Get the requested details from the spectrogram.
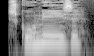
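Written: skonæse

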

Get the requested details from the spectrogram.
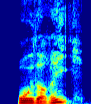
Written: roderi

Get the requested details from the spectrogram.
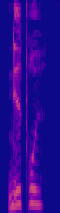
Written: nedbrud

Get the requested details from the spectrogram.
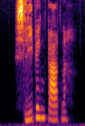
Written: SLEEPINGPARTNEREN

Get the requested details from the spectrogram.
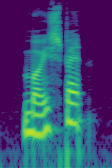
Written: møgspand

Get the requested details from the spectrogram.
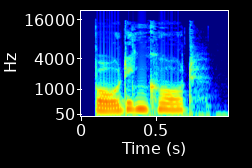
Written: boardingkort

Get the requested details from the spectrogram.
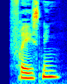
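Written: FRÆSNING

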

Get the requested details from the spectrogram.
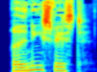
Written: REDNINGSVEST

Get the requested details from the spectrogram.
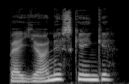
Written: BAYONNESKINKE

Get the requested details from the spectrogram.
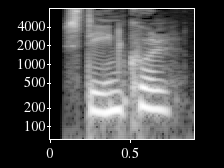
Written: stenkul

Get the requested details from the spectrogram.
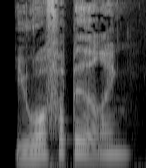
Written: jordforbedring

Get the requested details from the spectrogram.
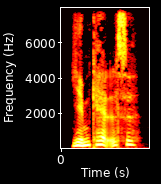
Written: hjemkaldelse

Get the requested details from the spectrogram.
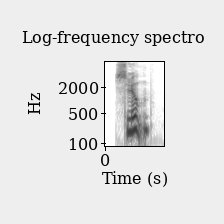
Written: slum

